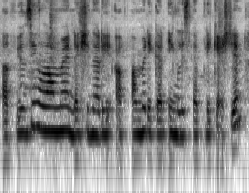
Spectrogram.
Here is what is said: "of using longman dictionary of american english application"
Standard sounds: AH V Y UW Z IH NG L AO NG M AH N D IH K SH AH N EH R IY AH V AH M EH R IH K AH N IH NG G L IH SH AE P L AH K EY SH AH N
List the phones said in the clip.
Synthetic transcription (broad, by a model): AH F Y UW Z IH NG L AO M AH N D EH K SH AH N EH R IY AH F AH M EH R IH K AH N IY NG G L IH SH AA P L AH K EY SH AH N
